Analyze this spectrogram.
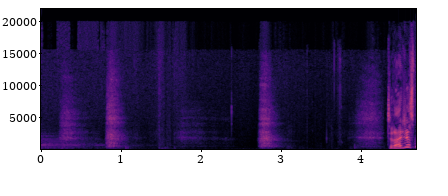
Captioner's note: heavy breathing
